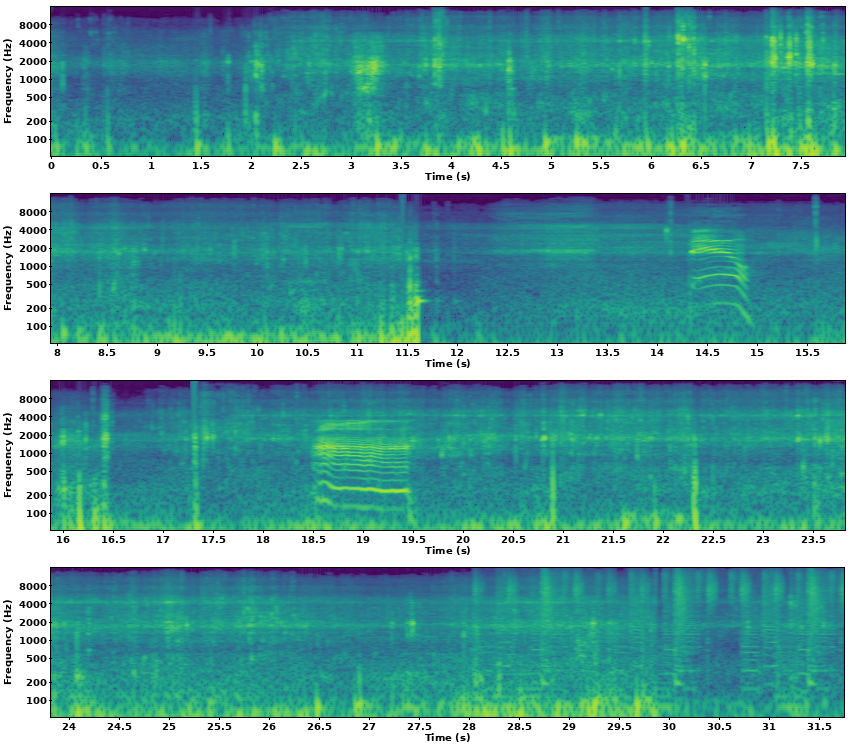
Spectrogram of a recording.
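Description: Sea water sloshing and splashing around an action camera at the surface, with a heavy low rumble of water and wind buffeting the housing. The sound drops and turns muffled about twelve seconds in, then the loud splashing returns near the end as the board runs on a wave.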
